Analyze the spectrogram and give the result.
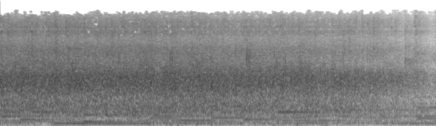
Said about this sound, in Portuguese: Se você crê e recebe, aplauda o Senhor.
